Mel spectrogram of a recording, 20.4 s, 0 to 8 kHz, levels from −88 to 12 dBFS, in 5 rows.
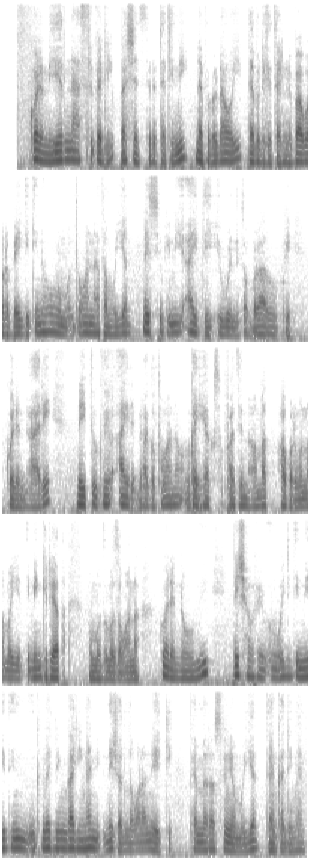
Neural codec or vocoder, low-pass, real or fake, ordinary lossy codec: codec, 16 kHz, 0.5 kbps, X-Codec, WavLM features, trained on Multilingual LibriSpeech; none; fake; none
